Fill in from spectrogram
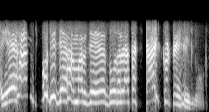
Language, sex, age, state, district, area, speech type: Maithili, female, 60+, Bihar, Muzaffarpur, rural, conversation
